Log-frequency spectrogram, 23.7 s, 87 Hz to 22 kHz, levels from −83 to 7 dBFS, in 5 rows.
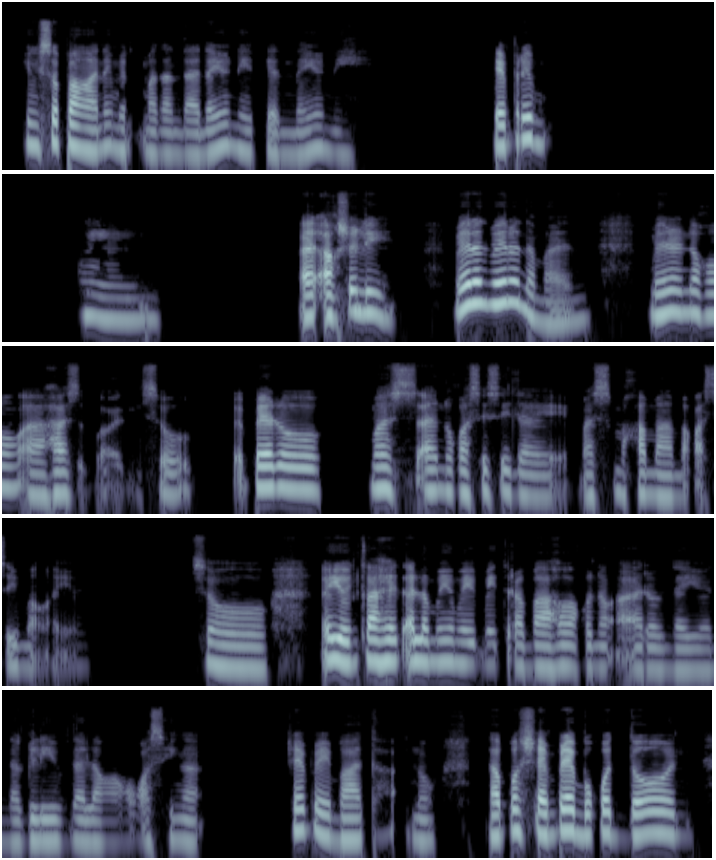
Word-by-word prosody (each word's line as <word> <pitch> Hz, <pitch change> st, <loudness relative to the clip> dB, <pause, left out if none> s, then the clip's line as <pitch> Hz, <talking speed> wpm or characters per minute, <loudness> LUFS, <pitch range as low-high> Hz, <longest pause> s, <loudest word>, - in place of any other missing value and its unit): Yung 200 Hz, -3 st, -2 dB
sa 220 Hz, -, +4 dB
panganay, 195 Hz, -2 st, +3 dB
mat 170 Hz, -, -8 dB
matanda 155 Hz, -2 st, -6 dB
na 160 Hz, -, -3 dB
yun 195 Hz, 0 st, -5 dB
eh, 165 Hz, -, -8 dB
10 150 Hz, -, -9 dB
na 150 Hz, +1 st, -10 dB
yun 180 Hz, -1 st, -8 dB
eh. 150 Hz, -2 st, -17 dB, 0.9 s
Eh 195 Hz, 0 st, +6 dB
prib 250 Hz, -3 st, +1 dB, 1.7 s
Mm. 190 Hz, -2 st, -9 dB, 0.9 s
A -, -, +9 dB
actually, 230 Hz, -1 st, +3 dB, 0.4 s
meron 310 Hz, +4 st, +9 dB
meron 320 Hz, 0 st, +6 dB
naman. 180 Hz, -3 st, -6 dB, 0.5 s
Meron 235 Hz, +2 st, +1 dB
akong, 215 Hz, -2 st, -2 dB
ah, 165 Hz, -, -1 dB
husband. 180 Hz, +4 st, -5 dB
So, 170 Hz, +4 st, -8 dB, 0.2 s
pe-pero 210 Hz, -2 st, +3 dB, 0.3 s
mas 210 Hz, -3 st, -1 dB
ano 190 Hz, 0 st, -1 dB
kasi 185 Hz, 0 st, -3 dB
sila 165 Hz, -3 st, -7 dB
eh, -, -, -14 dB
mas 160 Hz, -1 st, -5 dB
maka-mama 165 Hz, -2 st, -4 dB
kasi -, -, -6 dB
yung 165 Hz, -, -12 dB
mga -, -, -19 dB
yun. 170 Hz, -, -31 dB, 0.7 s
So, 165 Hz, -3 st, -4 dB, 0.4 s
ayun 205 Hz, -2 st, +6 dB
kahit 200 Hz, -1 st, +4 dB
alam 200 Hz, -1 st, +4 dB
mo -, -, -3 dB
yung 195 Hz, -1 st, -4 dB
may 185 Hz, -, -3 dB
may 180 Hz, -1 st, -8 dB
trabaho 170 Hz, 0 st, -2 dB
ako 170 Hz, +2 st, -11 dB
nung 165 Hz, -, -9 dB
araw 155 Hz, -1 st, -6 dB
na 155 Hz, -, -9 dB
yun, 150 Hz, 0 st, -12 dB
nag-leave 155 Hz, +1 st, -6 dB
na 155 Hz, -1 st, -5 dB
lang 150 Hz, -1 st, -7 dB
ako -, -, -13 dB
kasi 175 Hz, -, -8 dB
nga, 150 Hz, -1 st, -7 dB, 0.6 s
siyempre 220 Hz, -3 st, +1 dB
bata 165 Hz, 0 st, -3 dB, 0.2 s
'no. 160 Hz, -1 st, -10 dB, 0.3 s
Tapos 185 Hz, +3 st, +3 dB
siyempre 205 Hz, +3 st, +8 dB
bukod 185 Hz, +1 st, +1 dB
dun, 190 Hz, 0 st, +2 dB
185 Hz, 160 wpm, -25 LUFS, 165-205 Hz, 1.7 s, A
